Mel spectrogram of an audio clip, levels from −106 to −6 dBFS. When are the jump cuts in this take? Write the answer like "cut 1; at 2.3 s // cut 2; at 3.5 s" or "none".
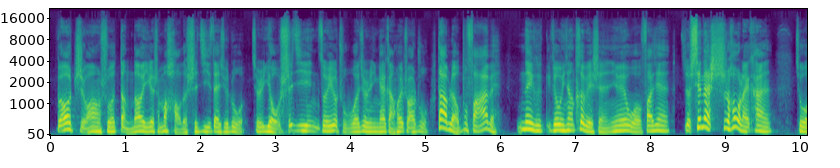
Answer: cut 1; at 5.1 s // cut 2; at 6.1 s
